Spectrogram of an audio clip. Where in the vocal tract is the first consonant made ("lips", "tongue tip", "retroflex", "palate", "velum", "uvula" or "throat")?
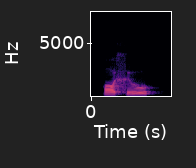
velum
